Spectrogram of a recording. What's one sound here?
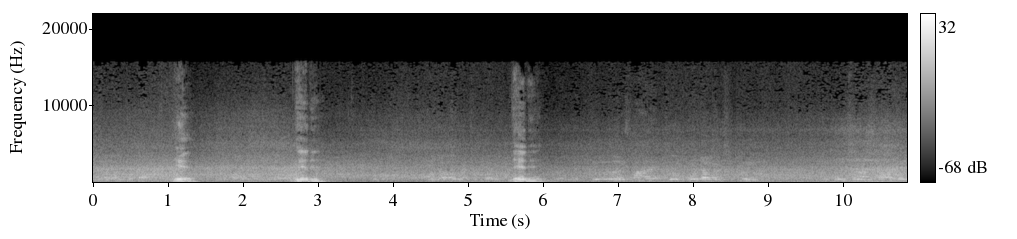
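A middle-aged man speaks firmly into a microphone, heard through a loudspeaker outdoors.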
